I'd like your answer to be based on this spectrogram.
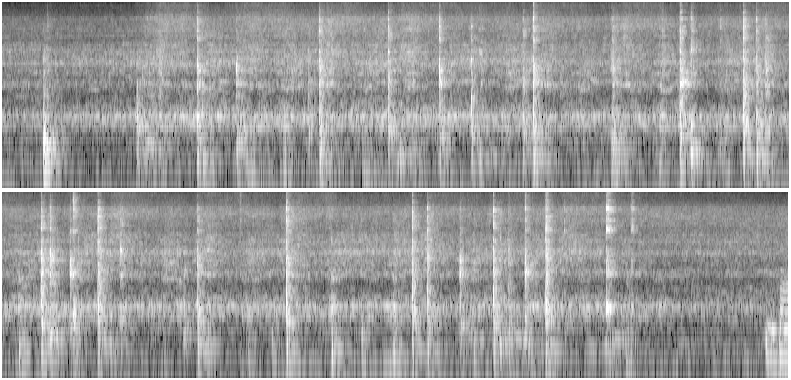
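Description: Curry leaves sizzle in hot oil with a soft, steady crackle, while a spoon stirs and clinks against the pan in frequent, irregular taps, close by and without speech.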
